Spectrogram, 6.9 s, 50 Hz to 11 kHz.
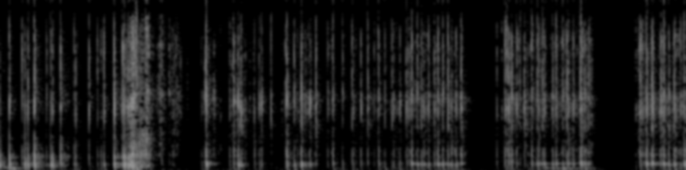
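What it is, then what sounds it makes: Fake plastic lemon. An artificial lemon, probably plastic or foam, is held in both hands and fast-tapped and scratched with long nails. The result is a rapid stream of dry, crinkly clicks and bright scratchy texture, with almost no low end. The bursts are broken by brief silent pauses near 2, 4.8 and 6 seconds.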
